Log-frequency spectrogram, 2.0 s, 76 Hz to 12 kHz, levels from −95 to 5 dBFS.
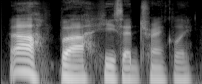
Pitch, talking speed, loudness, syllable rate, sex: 110 Hz, 150 wpm, -20 LUFS, 4.6 syllables/s, male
